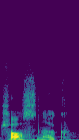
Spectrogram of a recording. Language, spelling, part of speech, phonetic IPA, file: Polish, czosnek, noun, [ˈt͡ʃɔsnɛk], Pl-czosnek.ogg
